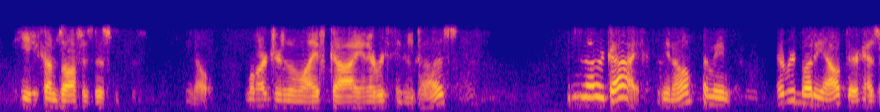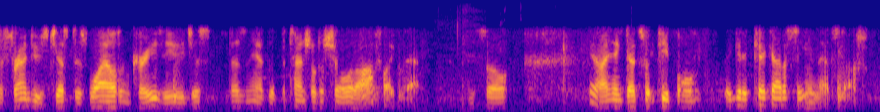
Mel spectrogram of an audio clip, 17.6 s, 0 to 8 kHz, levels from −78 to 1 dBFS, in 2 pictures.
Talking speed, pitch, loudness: 220 wpm, 125 Hz, -17 LUFS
